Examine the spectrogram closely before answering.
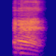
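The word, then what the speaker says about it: -aat: That's pronounced at, as in rahubat.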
